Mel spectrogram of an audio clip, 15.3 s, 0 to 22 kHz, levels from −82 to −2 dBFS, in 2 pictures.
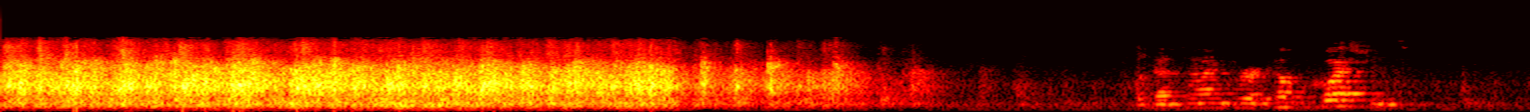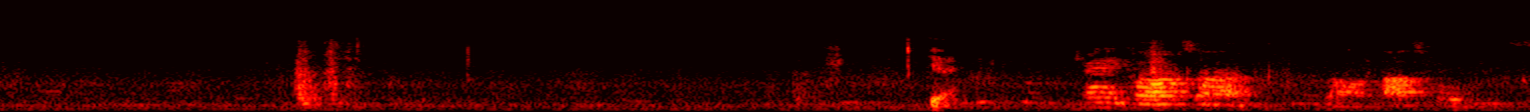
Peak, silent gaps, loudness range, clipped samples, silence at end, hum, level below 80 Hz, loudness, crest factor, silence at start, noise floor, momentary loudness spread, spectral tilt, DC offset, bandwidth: -2 dBFS; none; 26 LU; under 0.1%; 0.6 s; none; -66 dBFS; -16 LUFS; 20 dB; 0 s; -65 dBFS; 26 LU; -8 dB/octave; under 0.1%; 5.8 kHz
